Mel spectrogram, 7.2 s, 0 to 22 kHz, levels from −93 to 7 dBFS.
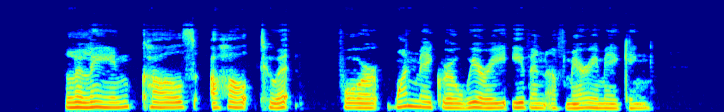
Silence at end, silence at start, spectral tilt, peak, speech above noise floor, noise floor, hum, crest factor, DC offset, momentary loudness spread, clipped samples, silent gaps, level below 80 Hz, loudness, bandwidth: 0.75 s; 0.65 s; -8 dB/octave; -4 dBFS; 70 dB; -90 dBFS; none; 18 dB; under 0.1%; 7 LU; under 0.1%; none; -66 dBFS; -21 LUFS; 7.8 kHz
